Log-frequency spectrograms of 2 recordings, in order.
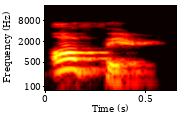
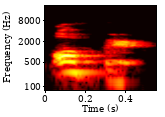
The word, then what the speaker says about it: offer: sentación está al principio aquí es offer no dice off sino que dice offer Ese es el acento que tiene en inglés esa palabra entonces cuando la última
